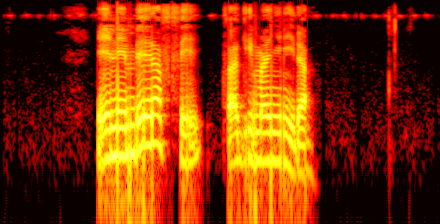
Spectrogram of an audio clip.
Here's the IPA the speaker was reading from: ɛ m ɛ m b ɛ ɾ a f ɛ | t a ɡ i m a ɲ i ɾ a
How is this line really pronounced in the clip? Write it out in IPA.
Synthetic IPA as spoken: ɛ n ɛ m b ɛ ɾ a f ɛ | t a ɡ i m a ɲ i ɾ a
